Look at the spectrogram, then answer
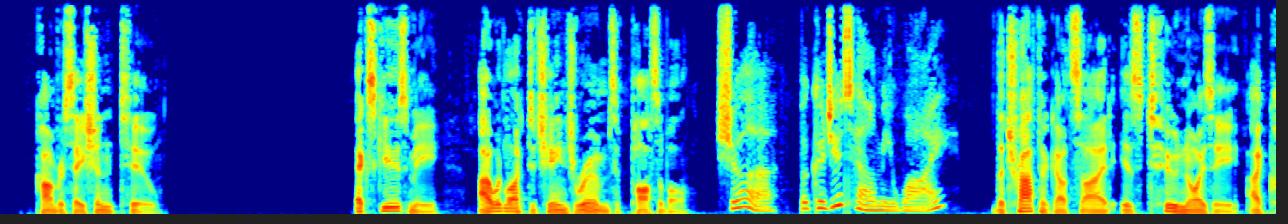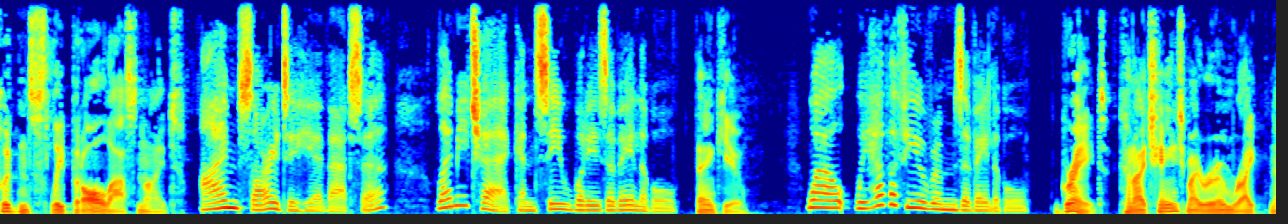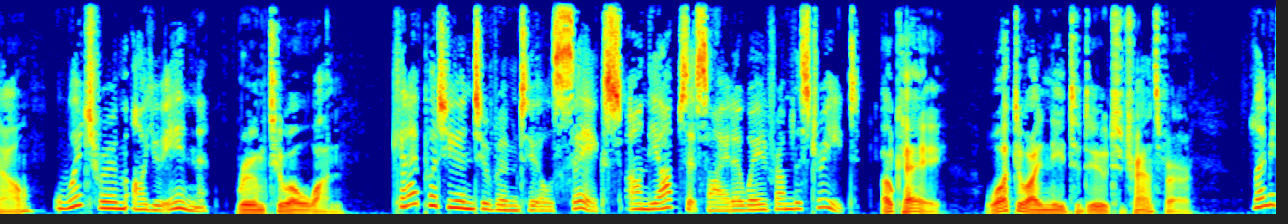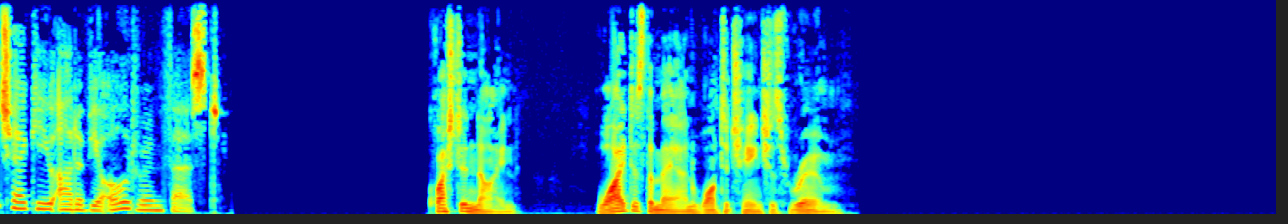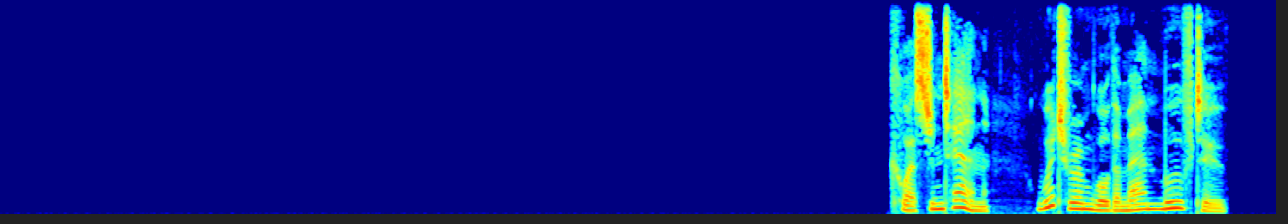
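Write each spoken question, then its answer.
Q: Why does the man want to change his room?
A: The traffic outside is too noisy

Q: Which room will the man move to?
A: Room 206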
